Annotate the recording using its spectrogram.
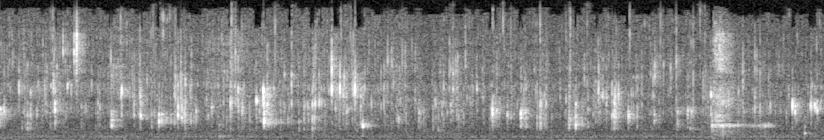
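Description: Batter-coated pointed gourds deep-frying in hot oil: faint, irregular crackling and popping from the bubbling oil.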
